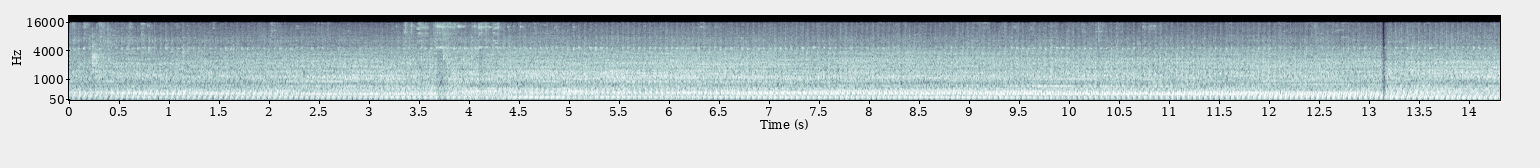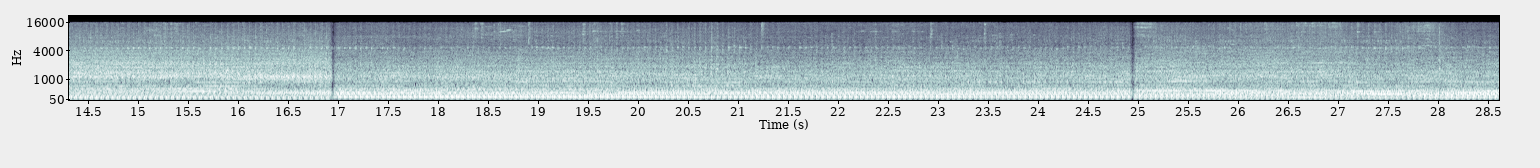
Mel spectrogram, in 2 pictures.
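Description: Small gasoline engine of a motorized round-bale cart running steadily at constant speed. Its tone shifts abruptly a few times.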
